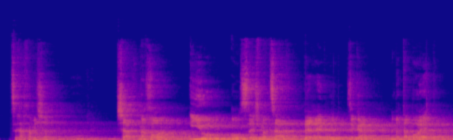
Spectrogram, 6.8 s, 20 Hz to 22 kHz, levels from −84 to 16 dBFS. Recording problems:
off-mic speech; far
room echo; noticeable; dies away in 3 s

